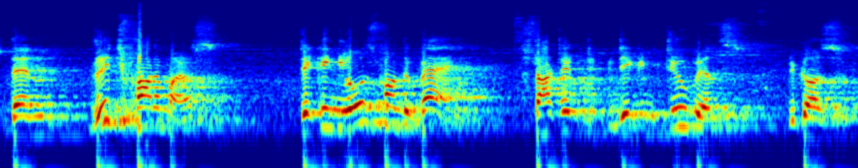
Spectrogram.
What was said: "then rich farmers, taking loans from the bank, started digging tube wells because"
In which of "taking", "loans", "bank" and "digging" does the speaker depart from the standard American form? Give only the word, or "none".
loans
